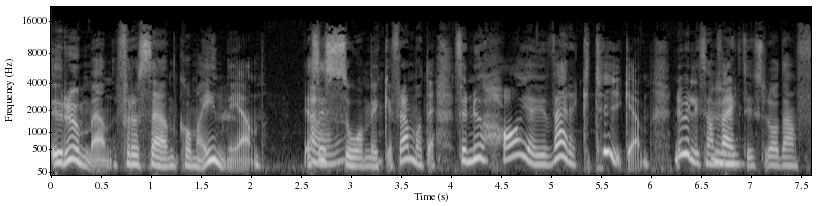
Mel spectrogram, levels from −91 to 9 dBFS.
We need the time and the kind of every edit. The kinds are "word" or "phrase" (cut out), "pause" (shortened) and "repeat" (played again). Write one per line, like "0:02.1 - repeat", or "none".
none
